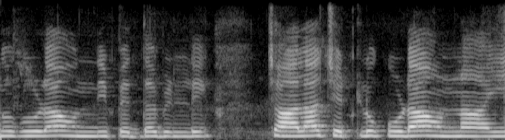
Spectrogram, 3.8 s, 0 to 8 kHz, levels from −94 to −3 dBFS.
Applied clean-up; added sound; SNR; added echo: none; none; none; none.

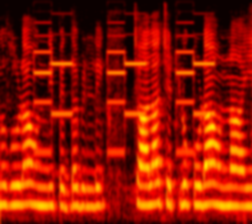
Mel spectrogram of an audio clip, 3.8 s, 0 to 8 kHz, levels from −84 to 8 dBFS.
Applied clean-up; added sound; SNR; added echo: none; Alarm; 7 dB; none.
